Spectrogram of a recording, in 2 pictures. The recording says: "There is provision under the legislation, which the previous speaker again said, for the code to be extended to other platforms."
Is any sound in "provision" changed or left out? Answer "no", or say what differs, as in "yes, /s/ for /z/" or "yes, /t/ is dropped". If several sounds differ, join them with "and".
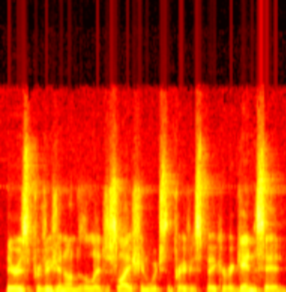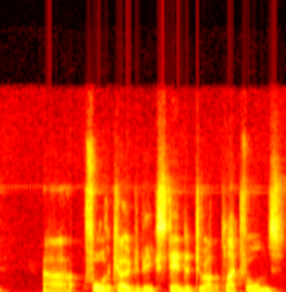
no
